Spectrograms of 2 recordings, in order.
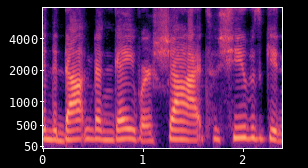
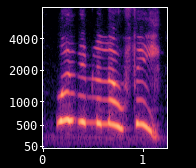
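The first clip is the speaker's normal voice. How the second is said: squeaky baffled voice; faster than usual. Acted. Deputies' baffled question.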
